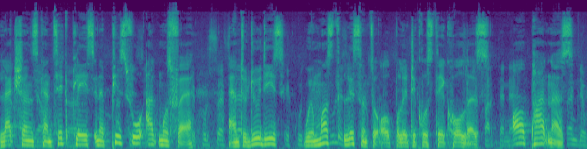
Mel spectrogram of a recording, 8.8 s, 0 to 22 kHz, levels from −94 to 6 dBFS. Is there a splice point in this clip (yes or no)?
no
